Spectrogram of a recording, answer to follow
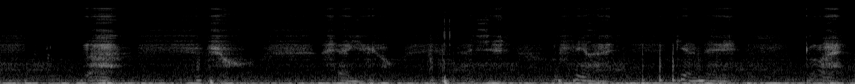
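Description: A man's short breaths and wordless vocal sounds, coming in brief bursts every second or so, over a steady low rumble of wind and riding noise on a bicycle-mounted camera.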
